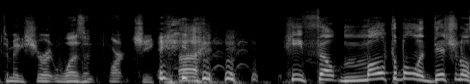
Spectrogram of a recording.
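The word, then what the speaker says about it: Farchi: Did you say his name was Fart Cheek?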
